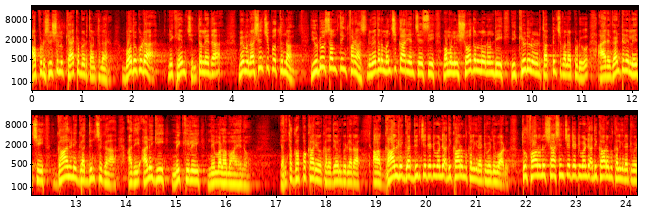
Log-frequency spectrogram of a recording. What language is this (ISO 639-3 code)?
tel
